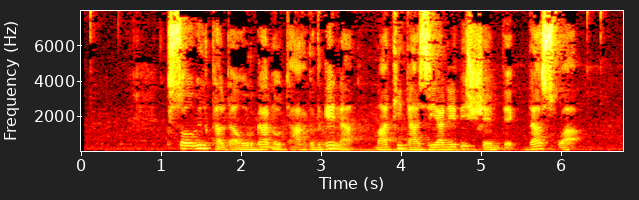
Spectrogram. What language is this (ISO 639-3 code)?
kat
